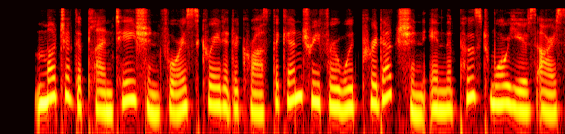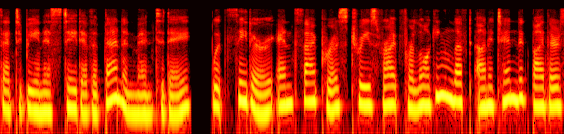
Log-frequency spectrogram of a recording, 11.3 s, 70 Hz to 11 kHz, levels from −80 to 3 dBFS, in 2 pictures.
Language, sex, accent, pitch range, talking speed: English, female, American, 180-235 Hz, 200 wpm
